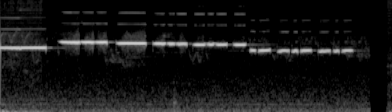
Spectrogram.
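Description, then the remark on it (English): A white-throated sparrow whistles its clear, pure-toned song: a long opening note, a step up, then a series of repeated triplet-like notes that drop slightly lower in pitch toward the end. “That's the white-throated sparrow.”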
